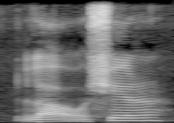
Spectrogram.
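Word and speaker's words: 老师: जैसे LAO लाओ, लाओ, SHI शेर, तो ये वर्ड बन गया लाओ शेर, लाओ शेर, लाओ शेर।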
